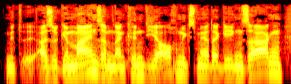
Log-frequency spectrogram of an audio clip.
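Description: A man's voice: mid-range voice, fairly even intonation, fast, a bit bright, dry recording, studio quality, close to an everyday voice. A man preaching and voicing a conflicted Roman governor who wants to do right, musing to himself in inner monologue. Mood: scheming. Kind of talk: sermon.

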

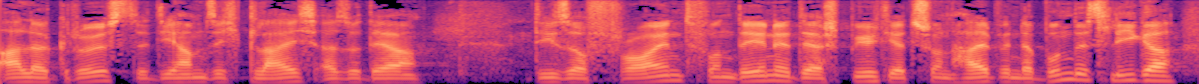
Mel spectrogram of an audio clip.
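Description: Conversational middle-aged male pastor preaching. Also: lowish voice. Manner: conversational, asks the listeners many questions; casual and joking. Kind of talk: sermon.

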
